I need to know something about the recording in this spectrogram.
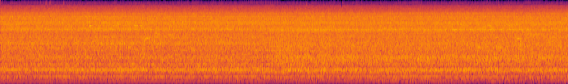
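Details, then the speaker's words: Pool pump during manual vacuuming after closing the main drain and other valves: steady motor hum under hissy rushing flow noise with bursts of water; pump clearing air from the line, may lose prime. "But it's going to take a minute or so to clear the air. We're getting, you know, bushes of water in there."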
